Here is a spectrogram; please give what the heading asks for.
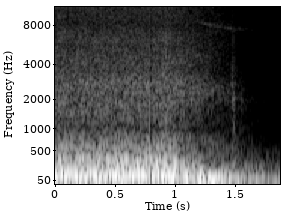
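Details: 1978 Ford Courier, engine started briefly after Davies Craig EWP-150 electric water pump install, alternator reading 14.1 V, carburetor rebuilt, cold weather: smooth, even low drone with no knocks or misses, then fades quickly at shutdown; normal running.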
